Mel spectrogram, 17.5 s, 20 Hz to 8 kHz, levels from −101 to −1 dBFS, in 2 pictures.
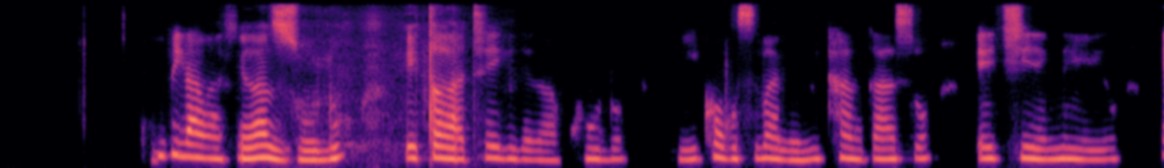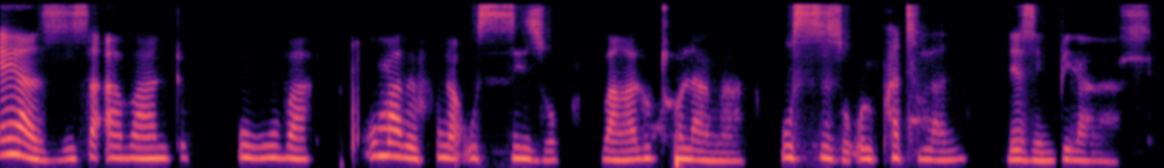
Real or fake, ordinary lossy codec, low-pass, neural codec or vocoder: fake; AAC, 48 kbps; 7.2 kHz; autoencoder, 48 kHz, 32 numbers a frame, DAC-VAE, trained on Japanese speech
